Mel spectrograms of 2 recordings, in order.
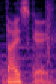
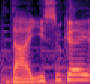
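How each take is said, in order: First: The name is said with a Japanese pronunciation. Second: The name is said with an English-style pronunciation. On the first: The speaker calls it right. "his name is not Daisuke, it's Daisuke" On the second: The speaker calls it wrong. "they don't know how to pronounce like daisuke the right way"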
